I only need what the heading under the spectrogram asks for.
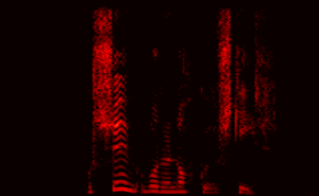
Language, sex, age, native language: Icelandic, female, 9, Icelandic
